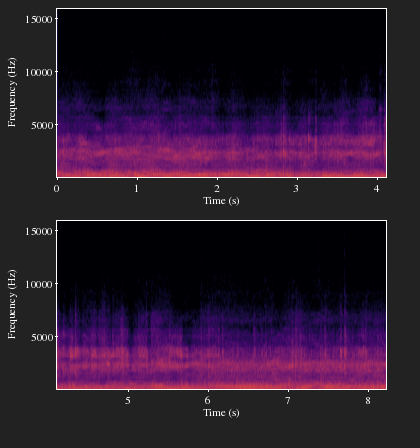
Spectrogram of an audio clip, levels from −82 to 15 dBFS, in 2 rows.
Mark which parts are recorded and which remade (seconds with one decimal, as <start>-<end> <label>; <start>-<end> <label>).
0.0-6.1 remade; 6.1-6.8 recorded; 6.8-7.4 remade; 7.4-8.2 recorded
